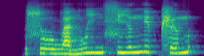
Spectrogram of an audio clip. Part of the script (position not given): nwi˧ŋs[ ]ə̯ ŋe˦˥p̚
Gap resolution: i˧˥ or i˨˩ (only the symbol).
i˧˥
